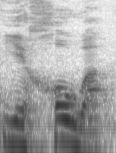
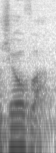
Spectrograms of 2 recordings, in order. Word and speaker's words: Yehoah: eles colocaram como Jeová, lembrando que não existe J em hebraico, então a pronúncia nunca seria Jeová, que ocultaram também algumas outras letras. A pronúncia do tetragrama pós-exílio por influência do aramaico era Yehoah, tá? E não Jeová.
